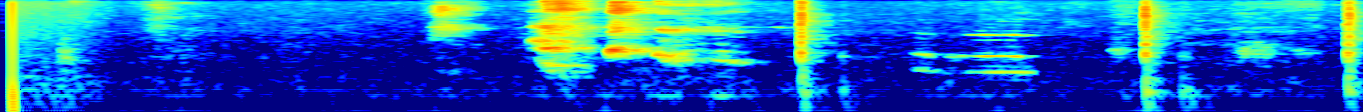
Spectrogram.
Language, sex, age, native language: Icelandic, female, 50-59, Icelandic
